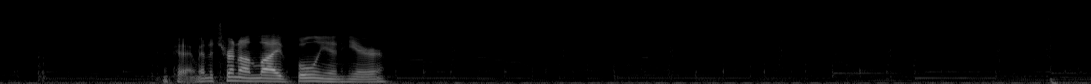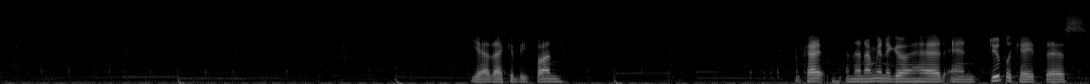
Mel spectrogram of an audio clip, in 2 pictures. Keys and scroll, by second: 4.1 shift+f, 9.6 q, 20.2 ctrl+shift+d, 20.7 w.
